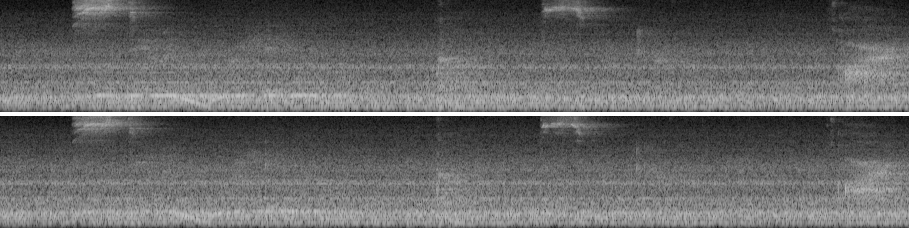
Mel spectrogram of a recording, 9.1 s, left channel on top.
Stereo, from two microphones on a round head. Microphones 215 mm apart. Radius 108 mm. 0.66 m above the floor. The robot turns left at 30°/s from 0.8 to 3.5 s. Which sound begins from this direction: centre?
Whispering, at 0.7 s.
